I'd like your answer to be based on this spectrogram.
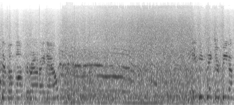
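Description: Water splashes and rushes loudly and continuously as a safari ride vehicle drives through standing water at Busch Gardens Tampa's Rhino Rally, with a tonal mechanical hum and a guide's voice in the mix.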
